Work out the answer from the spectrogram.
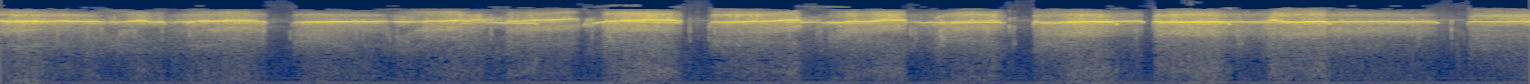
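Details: Roosting call of swiftlets, used to draw the birds to nest houses: rapid sequence of harsh, high buzzy chirrs with a steady whistled tone inside, roughly two per second, separated by short gaps, over a low electrical hum.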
